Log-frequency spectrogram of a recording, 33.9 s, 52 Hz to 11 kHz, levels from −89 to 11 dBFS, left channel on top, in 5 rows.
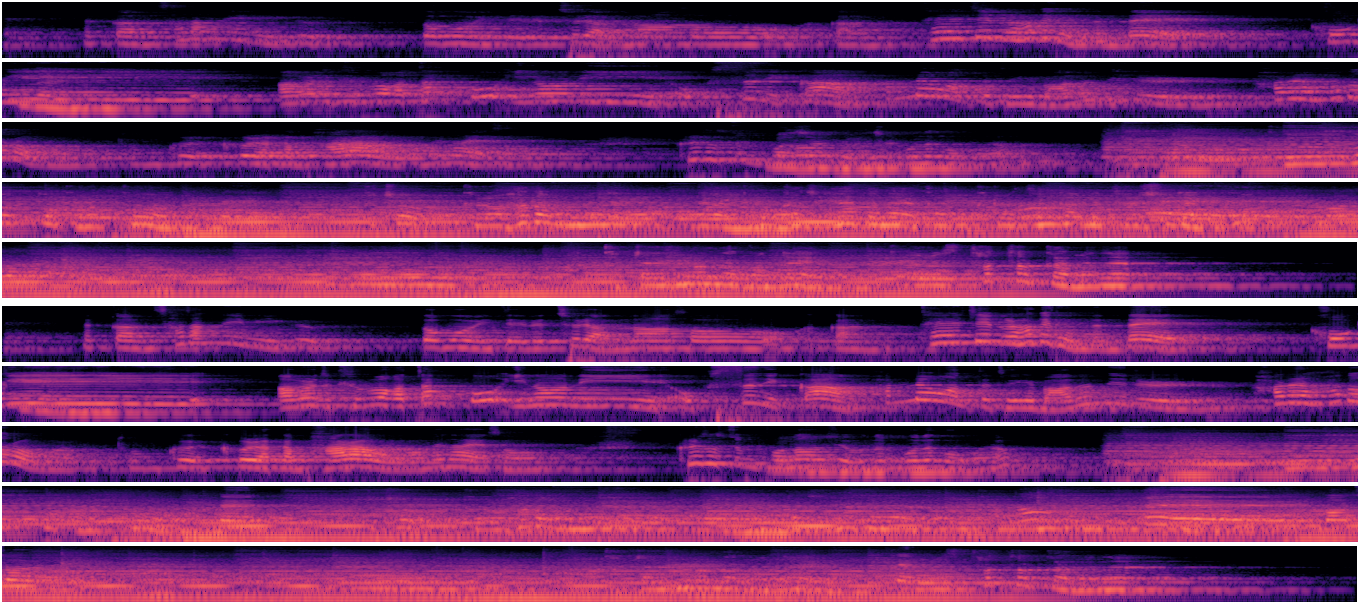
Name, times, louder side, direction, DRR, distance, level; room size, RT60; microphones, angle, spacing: voice 1, 0.5-1.6 2.1-5.9 6.5-7.8 8.2-16.3 16.6-18.6 19.5-19.6 20.0-20.2 21.4-21.9 25.4-25.6 26.0-27.6 31.5-31.8, right 5 dB, 80° right, 9 dB, 0.4 m, -32 dB
voice 2, 6.9-7.2 17.4-18.1 19.9-21.3 22.1-26.6 28.6-29.5 30.0-31.3 31.6-32.8, left 3 dB, 50° left, 7 dB, 0.4 m, -29 dB
sound 1, 19.1-31.9, equal, 90° left, 1.7 m, -30 dB
sound 2, 20.5-30.0, right 1 dB, 25° right, 1.5 m, -41 dB
7.9 x 2.8 x 4.4 m, 1.5 s
head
